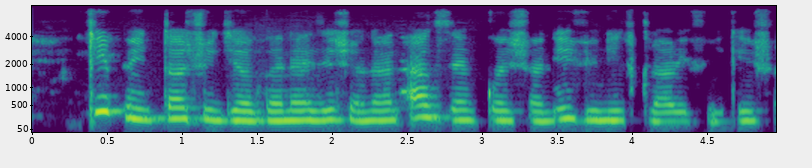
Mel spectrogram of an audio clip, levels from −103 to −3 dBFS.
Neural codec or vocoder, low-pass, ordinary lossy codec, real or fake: vocoder, 44.1 kHz, 128 mel bands, Pupu-Vocoder; 7.2 kHz; none; fake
